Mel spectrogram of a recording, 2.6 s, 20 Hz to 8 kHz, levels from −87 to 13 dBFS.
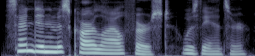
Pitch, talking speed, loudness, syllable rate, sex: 200 Hz, 190 wpm, -16 LUFS, 4.7 syllables/s, female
